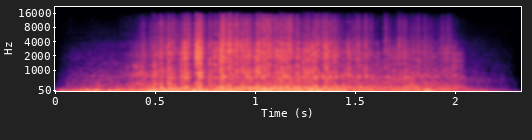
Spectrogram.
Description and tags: Chair moving
Char moving outside the bar. It scratches the ground and makes an unpleasant sound.
campus-upf, chair, moving, outside-bar, scratch, UPF-CS12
